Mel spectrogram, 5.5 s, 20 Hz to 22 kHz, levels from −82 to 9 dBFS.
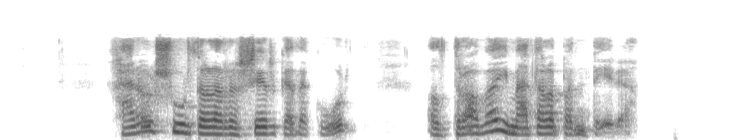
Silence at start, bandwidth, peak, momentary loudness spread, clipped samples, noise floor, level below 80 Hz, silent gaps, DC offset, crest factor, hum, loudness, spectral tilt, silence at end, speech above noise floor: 0.85 s; 8 kHz; -6 dBFS; 13 LU; under 0.1%; -67 dBFS; -66 dBFS; none; under 0.1%; 20 dB; none; -23 LUFS; -3 dB/octave; 0.75 s; 44 dB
